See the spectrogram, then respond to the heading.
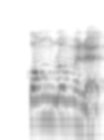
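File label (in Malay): "konglomerat", Malay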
